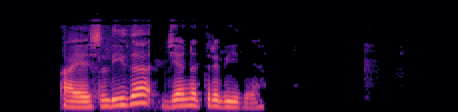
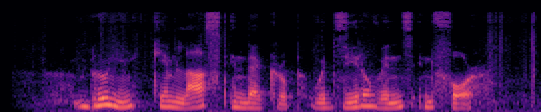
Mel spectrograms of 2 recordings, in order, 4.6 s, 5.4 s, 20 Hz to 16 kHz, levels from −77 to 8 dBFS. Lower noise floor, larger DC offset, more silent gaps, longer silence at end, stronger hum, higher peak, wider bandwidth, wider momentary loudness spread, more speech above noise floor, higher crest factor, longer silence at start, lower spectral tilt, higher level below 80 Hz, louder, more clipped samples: first, under -90 dBFS vs -49 dBFS; neither; neither; first, 1.95 s vs 0.05 s; neither; first, 0 dBFS vs -4 dBFS; second, 9.2 kHz vs 11.5 kHz; about the same, 9 LU vs 11 LU; first, over 75 dB vs 26 dB; about the same, 18 dB vs 20 dB; about the same, 0.6 s vs 0.5 s; about the same, -6 dB/octave vs -6.5 dB/octave; second, -64 dBFS vs -58 dBFS; first, -15 LUFS vs -23 LUFS; neither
